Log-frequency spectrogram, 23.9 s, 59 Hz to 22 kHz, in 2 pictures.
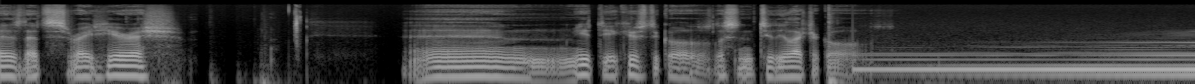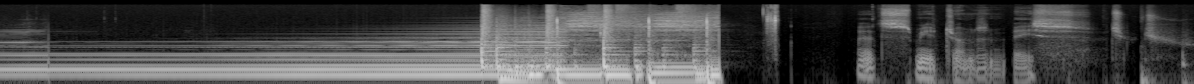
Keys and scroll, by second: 2.3 super+=, 8.2 space, 18.8 space, 21.0 super+=, 23.3 ctrl+alt+super+Up.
